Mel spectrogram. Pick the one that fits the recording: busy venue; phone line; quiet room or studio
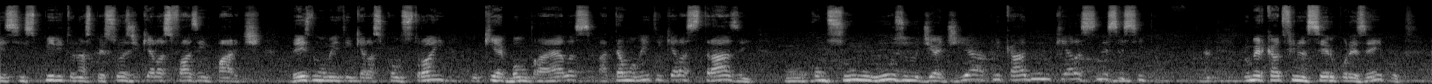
busy venue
